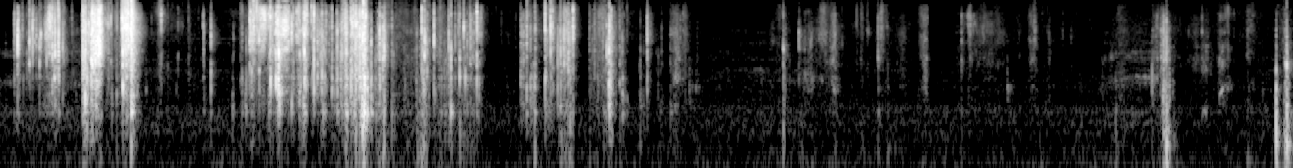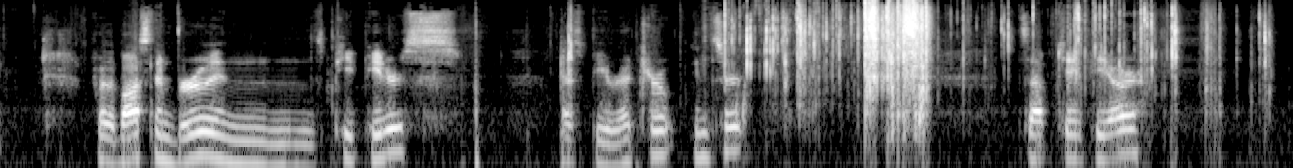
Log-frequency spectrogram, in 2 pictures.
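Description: A plastic wrapper crinkles as hands tear it open.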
